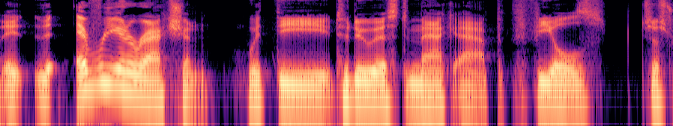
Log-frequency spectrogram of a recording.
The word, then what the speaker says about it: Todoist: the problems is that Siri doesn't really recognize the the pronunciation todoist you have to pronounce it wrong like tooy or other like and like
